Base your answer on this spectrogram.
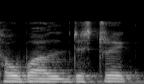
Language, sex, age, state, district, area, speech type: Manipuri, male, 18-30, Manipur, Thoubal, rural, spontaneous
